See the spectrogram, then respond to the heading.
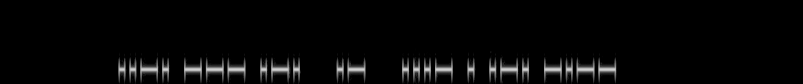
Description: Morse code, heard as a keyed tone, about 21 wpm, 700 Hz. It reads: FOR A VERY
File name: practice / 22wpm / Build A Phrase - 5-Word Phrases - 22wpm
